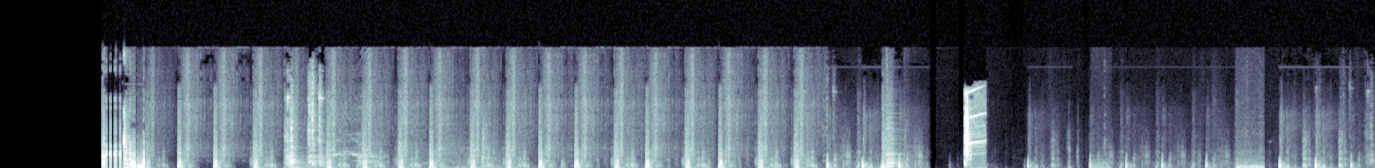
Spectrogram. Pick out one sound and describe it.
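Footsteps tap quickly and steadily across a hard floor.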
